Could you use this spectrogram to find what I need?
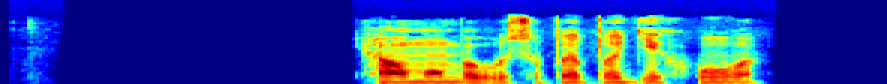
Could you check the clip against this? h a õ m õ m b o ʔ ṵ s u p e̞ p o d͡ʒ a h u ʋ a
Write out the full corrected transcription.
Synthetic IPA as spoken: h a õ m õ m b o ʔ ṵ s u p e̞ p o d͡ʒ e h u ʋ a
